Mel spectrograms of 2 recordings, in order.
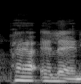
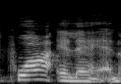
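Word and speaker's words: Poire Hélène: Because there's no such dish as Pear Elaine. It is Poire Elaine or Pear Helen.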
